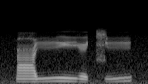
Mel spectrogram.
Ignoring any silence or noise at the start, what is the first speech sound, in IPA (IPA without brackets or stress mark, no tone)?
ʕ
